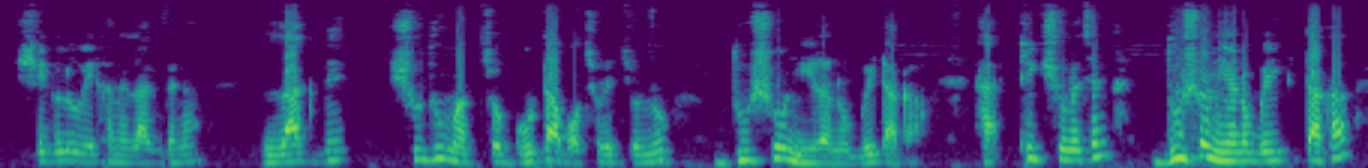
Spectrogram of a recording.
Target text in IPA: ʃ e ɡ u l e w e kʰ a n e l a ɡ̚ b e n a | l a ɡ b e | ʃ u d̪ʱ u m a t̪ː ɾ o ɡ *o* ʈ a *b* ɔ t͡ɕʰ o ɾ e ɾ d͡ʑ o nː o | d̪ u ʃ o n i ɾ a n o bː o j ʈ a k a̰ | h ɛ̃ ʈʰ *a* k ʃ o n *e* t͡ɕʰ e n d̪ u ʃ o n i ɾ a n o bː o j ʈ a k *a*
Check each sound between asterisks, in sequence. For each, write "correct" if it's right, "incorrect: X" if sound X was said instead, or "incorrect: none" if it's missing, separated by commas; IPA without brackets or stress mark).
correct, correct, incorrect: i, correct, correct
